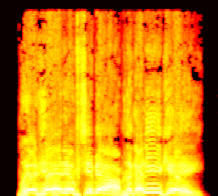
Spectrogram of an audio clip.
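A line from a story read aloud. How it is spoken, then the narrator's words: Elf's loud yell. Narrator (Russian): Снова заорал эльф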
